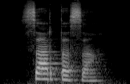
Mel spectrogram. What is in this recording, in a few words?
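"сартаса", Komi, female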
